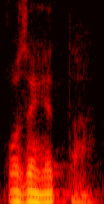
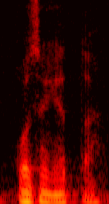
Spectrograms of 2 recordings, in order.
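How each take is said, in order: First: Comforting. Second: 고생했다 repeated much softer and gentler; softer comforting echo. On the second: God holding Moses, repeating 고생했다 softly and tenderly. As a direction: let 고생했다 fall away into a tender hush. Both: Retold or imitated. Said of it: "모세를 위로합니다".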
